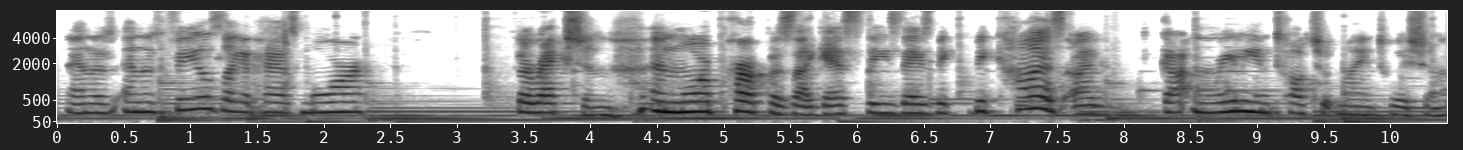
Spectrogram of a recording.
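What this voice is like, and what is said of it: Irish-sounding Newfoundland accent, dropped THs. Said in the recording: “Excuse the lack of THs here. It is my Irish accent... I was going to say it sounds Irish... A lot of Newfoundlanders sound Irish.”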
